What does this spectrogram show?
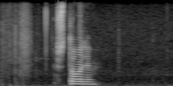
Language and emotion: Russian, neutral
